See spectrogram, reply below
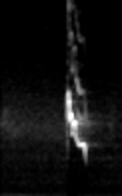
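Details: Female Oriental white-eye calling to the male: a single sharp, high whistled note that sweeps quickly downward, loud and brief against a quiet low hum.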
